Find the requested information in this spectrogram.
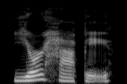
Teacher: Rising intonation, your voice goes up at the end, often signals a yes no question.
